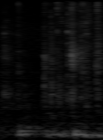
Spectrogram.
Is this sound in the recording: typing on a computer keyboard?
yes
